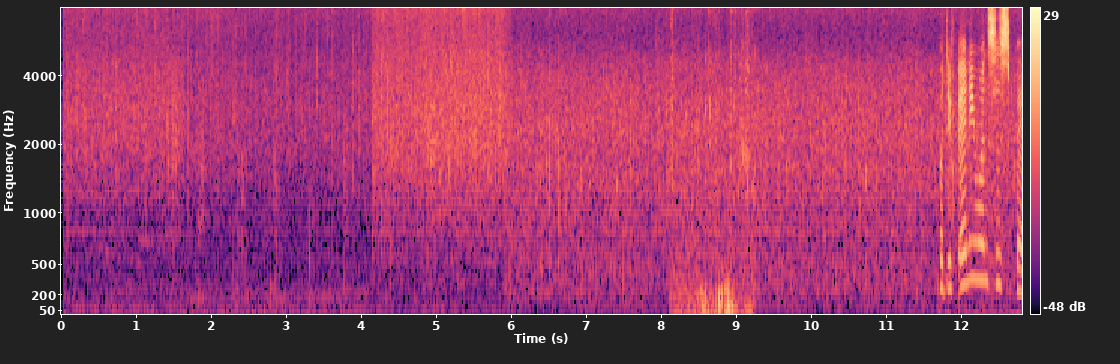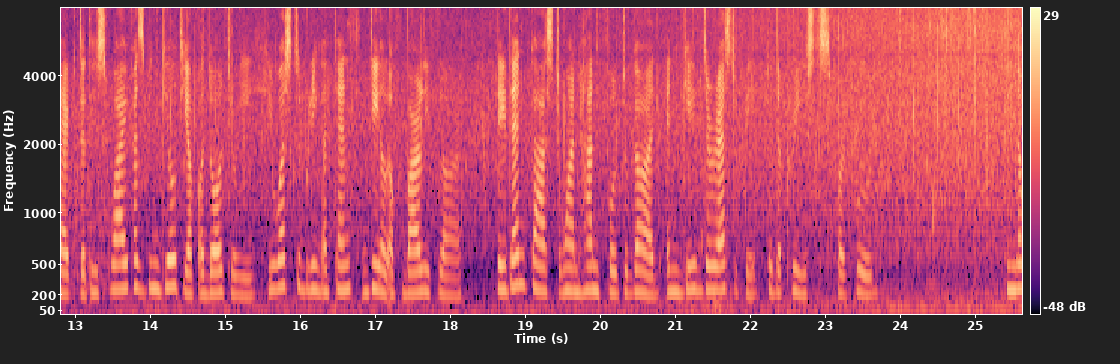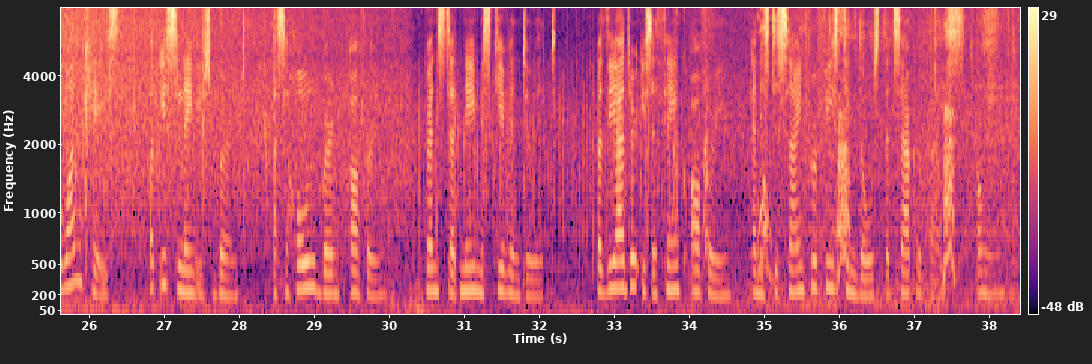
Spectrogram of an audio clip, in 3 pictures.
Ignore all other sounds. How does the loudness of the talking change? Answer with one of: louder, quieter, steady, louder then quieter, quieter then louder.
steady.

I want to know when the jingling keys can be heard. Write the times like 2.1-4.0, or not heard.
8.1-9.2, 21.1-21.8, 29.8-30.6.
